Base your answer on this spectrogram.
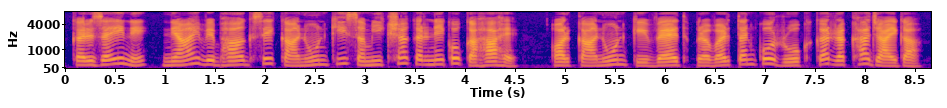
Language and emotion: Hindi, neutral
